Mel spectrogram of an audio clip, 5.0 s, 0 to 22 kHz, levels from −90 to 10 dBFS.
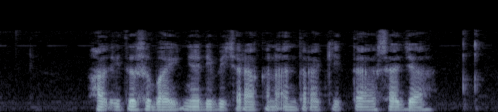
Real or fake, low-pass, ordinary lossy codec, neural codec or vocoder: real; 7.2 kHz; MP3, 64 kbps; none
